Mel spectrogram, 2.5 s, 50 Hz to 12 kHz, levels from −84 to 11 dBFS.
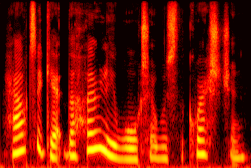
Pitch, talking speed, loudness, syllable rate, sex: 235 Hz, 215 wpm, -17 LUFS, 4.9 syllables/s, female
